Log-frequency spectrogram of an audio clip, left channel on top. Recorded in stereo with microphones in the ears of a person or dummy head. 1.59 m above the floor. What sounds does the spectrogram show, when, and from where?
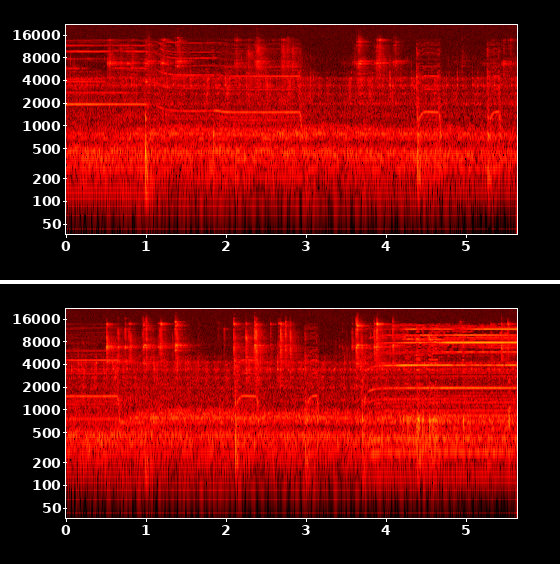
0.5 s a clink: 70° right (ahead or behind), 1.8 m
